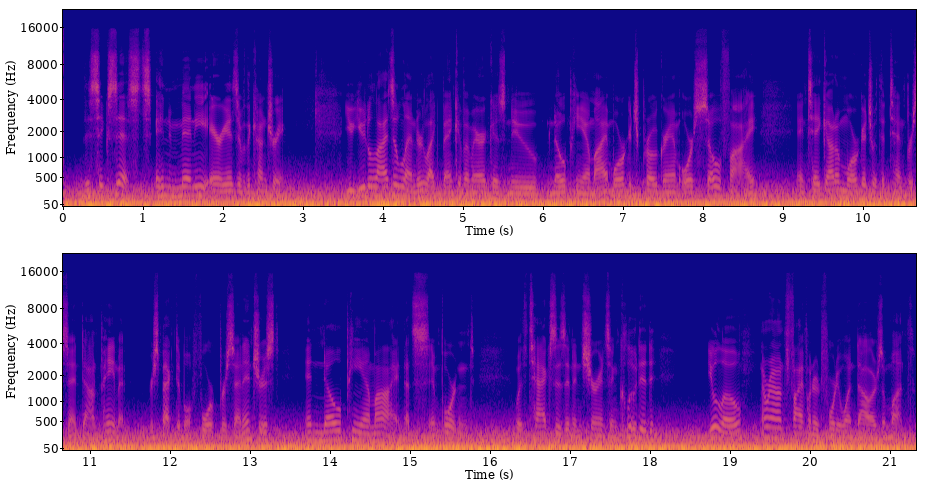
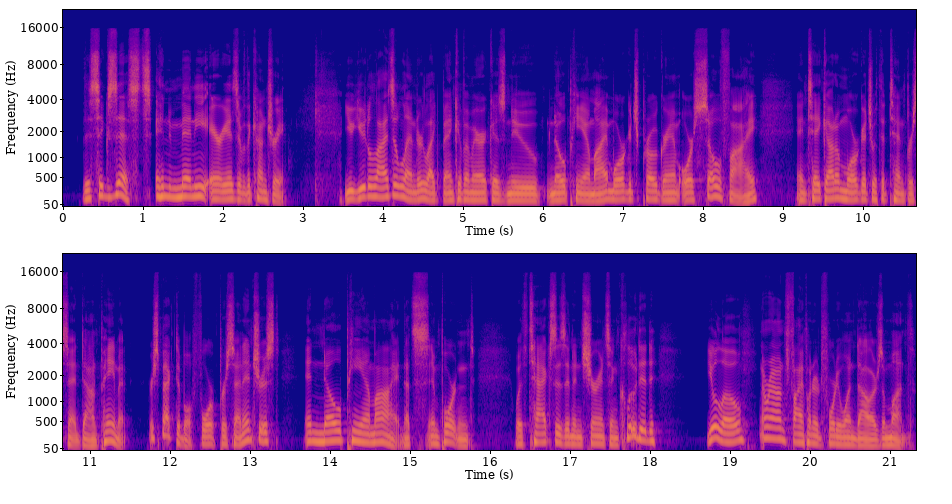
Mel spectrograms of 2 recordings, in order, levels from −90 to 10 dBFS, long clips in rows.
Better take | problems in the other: second | low rumble; loud; throughout; 5 dB below the speech

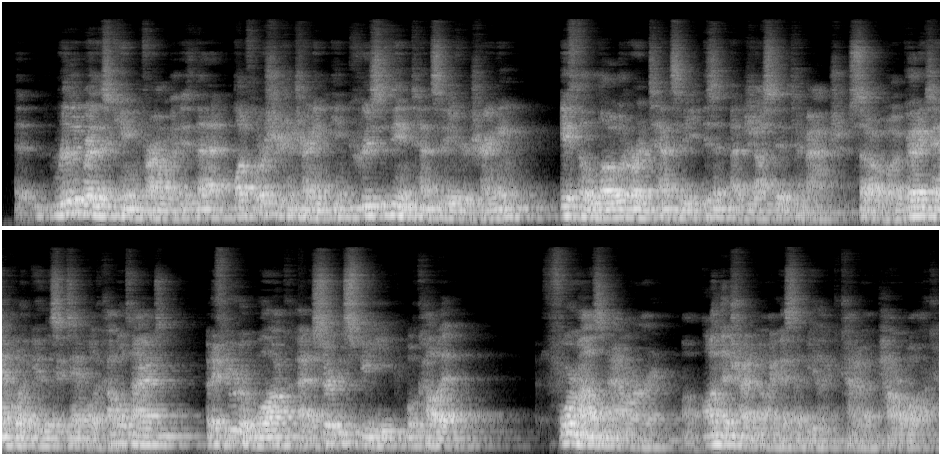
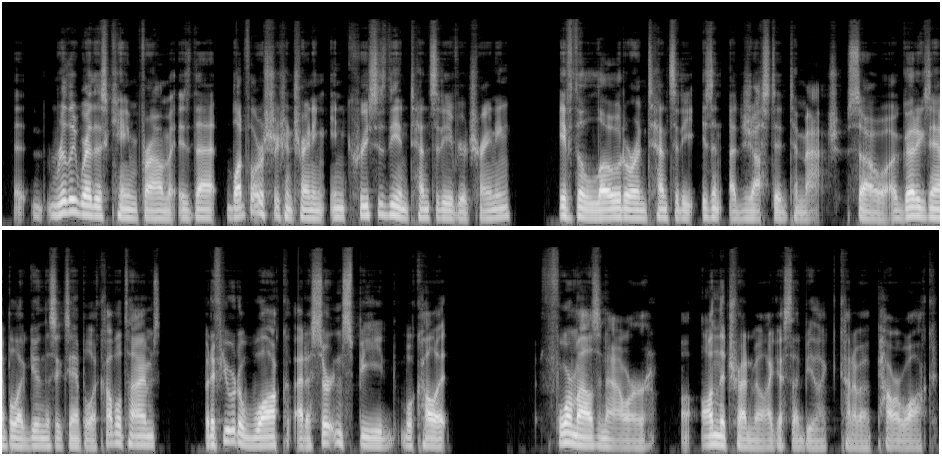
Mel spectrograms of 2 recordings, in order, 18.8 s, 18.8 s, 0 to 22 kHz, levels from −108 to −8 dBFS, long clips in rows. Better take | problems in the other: second | off-mic speech; far // room echo; strong; dies away in 0.8 s

